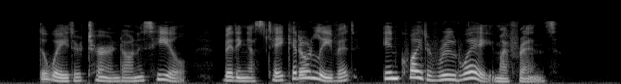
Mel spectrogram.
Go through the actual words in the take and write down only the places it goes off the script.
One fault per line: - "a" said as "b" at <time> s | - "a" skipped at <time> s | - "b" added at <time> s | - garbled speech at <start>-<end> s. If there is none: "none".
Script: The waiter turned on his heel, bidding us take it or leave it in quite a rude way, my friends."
none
